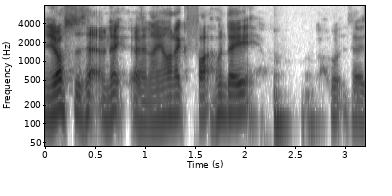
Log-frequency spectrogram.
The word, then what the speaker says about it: Hyundai: pronounce it you know in the uk it's like hyundai and he's like it's hyundai like sunday so i'm just going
